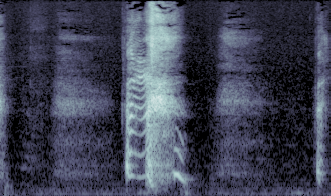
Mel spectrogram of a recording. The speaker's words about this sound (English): She's sitting in bed and you can't see the top of her face. I don't know what brought that on. You can only really see her chin and her mouth. She's wearing a black dress with little white flowers on it. And she's just sneezing, man.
